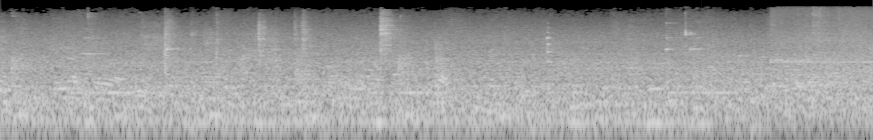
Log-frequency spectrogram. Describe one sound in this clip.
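Metal serving tongs clink against a ceramic plate.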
